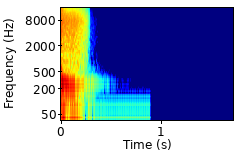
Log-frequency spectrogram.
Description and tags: Dubstep Snare 1
A quick snae I made in fl studio with a layered high tom and white noise snare. Hope you can use it in your productions.
trance, drumnbass, bass, dubstep, punchy, fl-studio, hard, heavy, skrillex, high-pitched, music, drum, drumstep, snare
